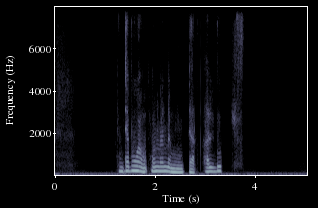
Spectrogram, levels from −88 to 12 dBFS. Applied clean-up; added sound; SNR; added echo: neural diffusion model UNIVERSE++.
